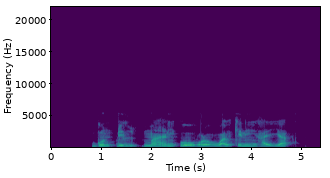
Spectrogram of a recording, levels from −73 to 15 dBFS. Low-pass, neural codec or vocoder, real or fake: 5.4 kHz; vocoder, 22.05 kHz, 80 mel bands, Vocos; fake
